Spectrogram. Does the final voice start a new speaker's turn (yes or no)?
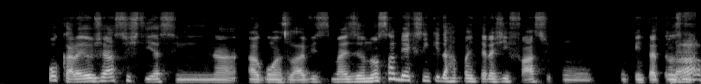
yes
